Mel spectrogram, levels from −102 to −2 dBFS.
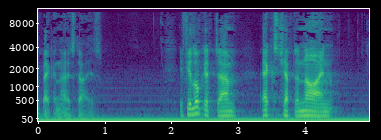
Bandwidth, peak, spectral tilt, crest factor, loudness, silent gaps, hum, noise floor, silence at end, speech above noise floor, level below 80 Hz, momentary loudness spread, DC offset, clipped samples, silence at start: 11.5 kHz; -10 dBFS; -4.5 dB/octave; 22 dB; -28 LUFS; none; none; -58 dBFS; 0.5 s; 29 dB; -54 dBFS; 17 LU; 2%; under 0.1%; 0 s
